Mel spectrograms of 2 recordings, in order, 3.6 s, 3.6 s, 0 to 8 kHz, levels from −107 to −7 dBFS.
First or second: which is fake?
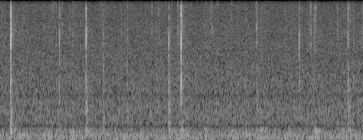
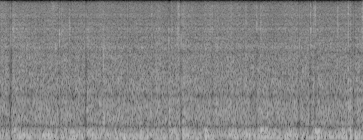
second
